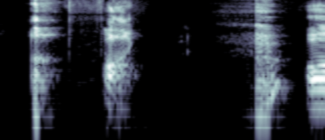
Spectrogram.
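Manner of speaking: very slow, swooping words through breathless, helpless laughter. Laughing too hard to breathe while talking: laughing too hard to talk. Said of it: "I'm laughing too hard".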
